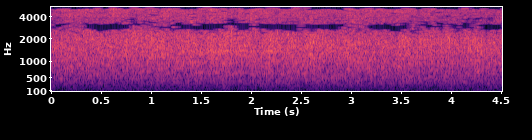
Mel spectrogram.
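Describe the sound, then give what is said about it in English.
A crowd applauds steadily, a dense, even wash of many hands clapping at a constant level with no voices and no letup across the whole few seconds. “Now, round of applause to the vegetables.”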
